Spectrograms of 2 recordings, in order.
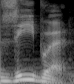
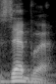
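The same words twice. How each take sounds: First: It is said with an American pronunciation. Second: It is said with a British pronunciation. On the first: "people saying ... American words" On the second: "instead of"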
